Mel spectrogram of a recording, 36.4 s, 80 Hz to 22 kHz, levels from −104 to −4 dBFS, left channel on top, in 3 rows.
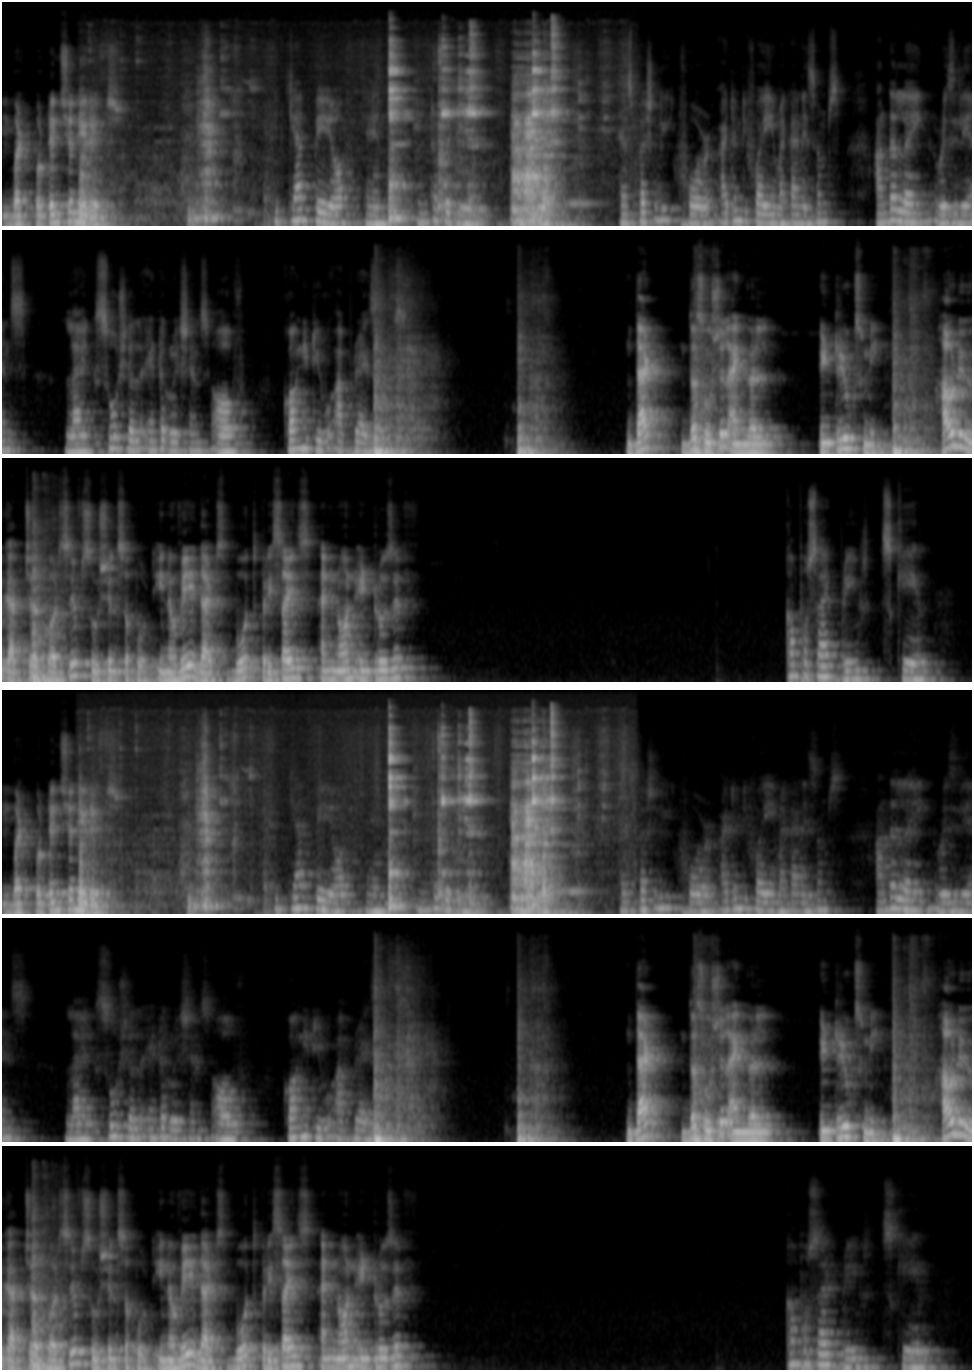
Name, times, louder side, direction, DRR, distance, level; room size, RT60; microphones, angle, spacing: voice 1, 0.0-1.5 19.9-20.3 20.6-21.7 22.3-23.2 23.8-29.3, equal, 5° left, 4 dB, 0.5 m, -41 dB
sound 1, 0.9-1.9 2.2-3.3 4.1-4.3 4.8-7.9, right 3 dB, 45° right, 0.8 m, -39 dB
voice 2, 3.4-4.9 5.2-6.0 6.4-7.2 7.7-10.4 10.9-12.4 12.9-15.2 15.7-17.2 34.1-35.8, left 2 dB, 60° left, 8 dB, 0.6 m, -48 dB
sound 2, 16.8-17.6 18.4-19.1 20.7-21.2 23.2-23.8 24.6-25.3, right 1 dB, 15° right, 1.0 m, -43 dB
5.8 x 3.7 x 5.0 m, 0.64 s
head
